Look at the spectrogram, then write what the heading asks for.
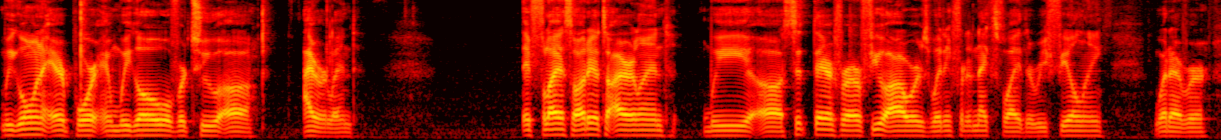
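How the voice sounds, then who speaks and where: A man speaks in a fairly low pitch with monotone, flat intonation. He leaves long, frequent pauses against a quiet background. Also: moderate pace. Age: 20s. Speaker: soldier and podcast host. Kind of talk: casual storytelling podcast. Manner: halting, self-interrupting.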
